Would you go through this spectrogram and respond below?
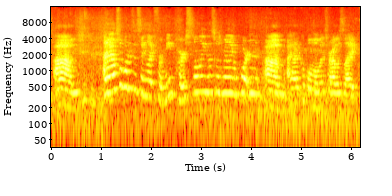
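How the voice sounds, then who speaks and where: A woman's voice: sits high, very animated, fast. A young woman graduate student asking a question at a lecture, hesitant with lots of "um" and "like". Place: lecture room. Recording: echoey room, far from mic, noisy.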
